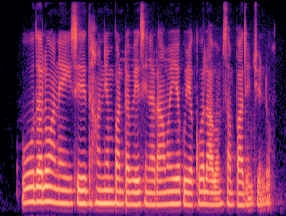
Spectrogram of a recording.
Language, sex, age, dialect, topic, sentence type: Telugu, male, 25-30, Telangana, agriculture, statement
